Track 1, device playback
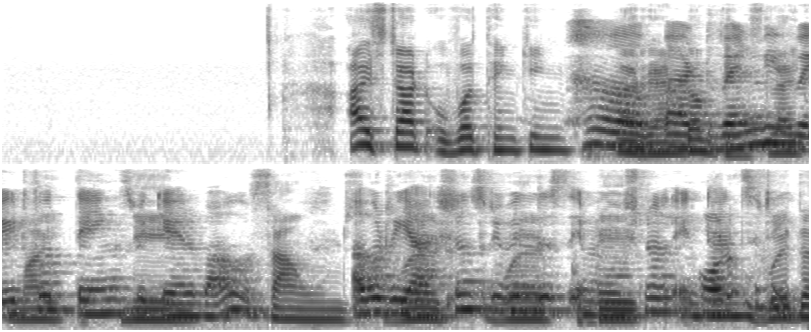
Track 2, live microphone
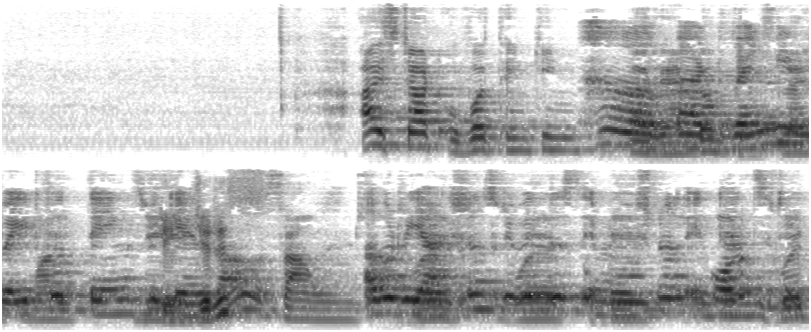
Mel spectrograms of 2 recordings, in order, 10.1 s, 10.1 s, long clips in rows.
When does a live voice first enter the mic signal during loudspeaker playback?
6.0 s

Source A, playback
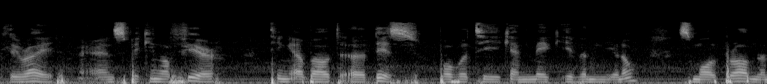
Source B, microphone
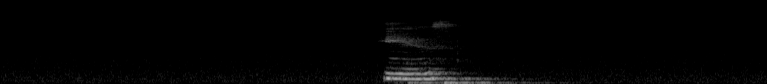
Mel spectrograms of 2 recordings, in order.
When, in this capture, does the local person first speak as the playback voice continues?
3.8 s

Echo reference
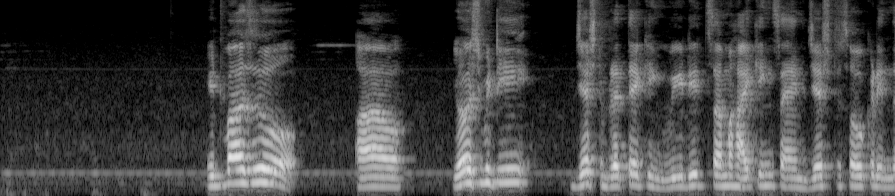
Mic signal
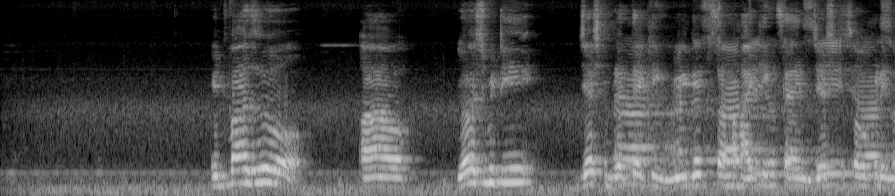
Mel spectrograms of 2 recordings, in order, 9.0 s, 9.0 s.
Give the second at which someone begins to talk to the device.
6.1 s

